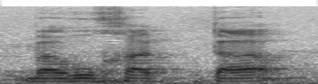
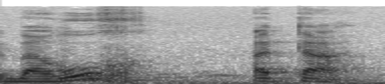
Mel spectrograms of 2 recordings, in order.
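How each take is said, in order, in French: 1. Les deux mots sont enchaînés, sans pause. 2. Les deux mots sont séparés, avec une pause. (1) "on fera attention de ne prononcer pas" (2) "En hébreu, il n'y a jamais de liaison"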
